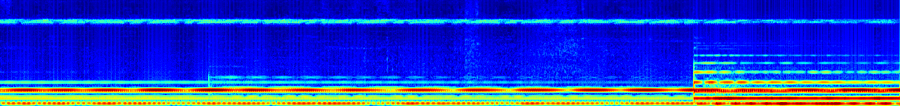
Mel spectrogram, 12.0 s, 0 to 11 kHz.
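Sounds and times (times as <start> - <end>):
crickets trilling: 0.0 - 12.0
singing bowls ringing: 0.0 - 12.0.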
